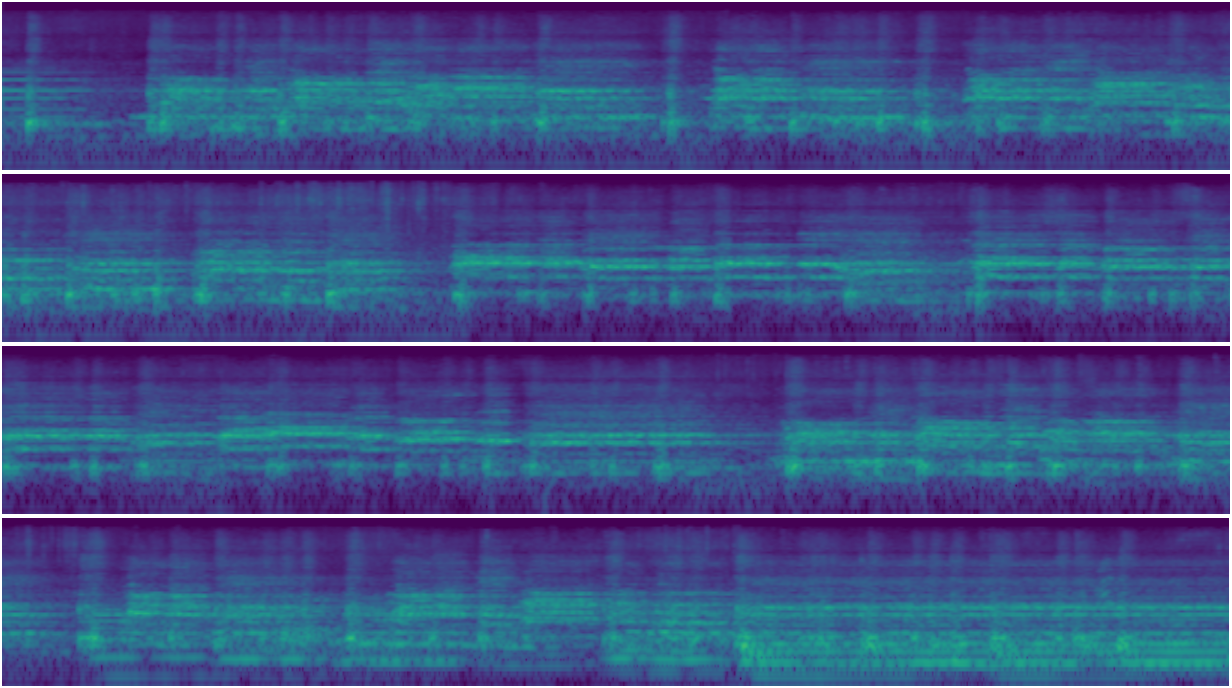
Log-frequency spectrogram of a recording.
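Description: Large mixed choir of men and women singing in long held phrases, with brief pauses for breath between them; deeper notes join in during the last few seconds.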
